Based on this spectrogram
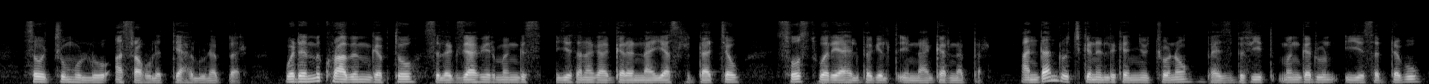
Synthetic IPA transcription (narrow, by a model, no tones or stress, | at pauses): səwo̞t͡ʃːumhulːuʔasɾahulət̪ːjahlunəbːəɾ | wɔd̪əmɨkʰɾaβɨmɡəβt̪ʰo̞sɨləɡzijaβhe̞ɾməŋɡɨst̪ɨjːɛt̪ʰənəɡaɡːəɾənːaɨjːasɾəd̪ːat͡ʃːɛw | so̞st̪wɔɾjahɨlbəɡɨlt̪ʼjɪnːaɡːəɾnəbːəɾ | ʔand̪and̪o̞t͡ʃːɡɨnɨlːɨkʰəɲːo̞t͡ʃːho̞nəwbəhɨzbɨfit̪məŋɡəd̪unɨjːɛsəd̪ːəβu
